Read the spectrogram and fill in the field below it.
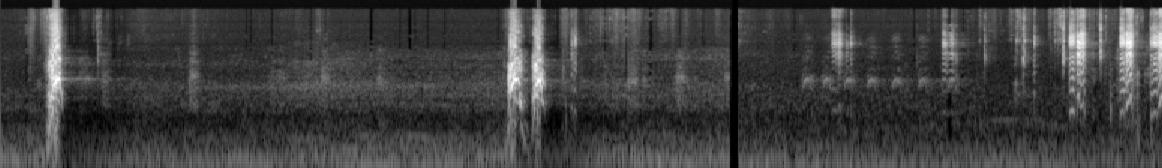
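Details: Two-year-old male Welsh Terrier at a rescue in the Midwest, playing with his favourite big blue ball: one sharp bark early, then a quick pair of barks about five seconds later, followed by faint squeaks and clicks over a low steady hum.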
